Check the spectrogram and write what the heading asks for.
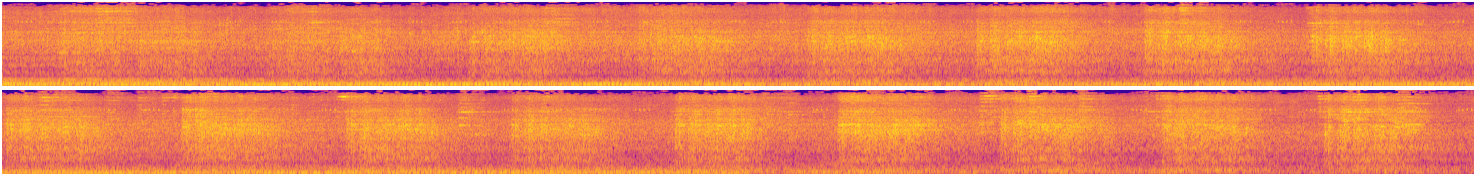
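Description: Canadian Pacific freight train passing: the diesel locomotives' engines drone low and steady, fading about two-thirds of the way through, while the tank cars' wheels roll and clatter over the rails in an even rhythm, about once every second and a half.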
